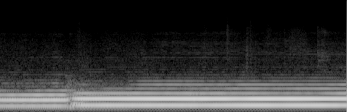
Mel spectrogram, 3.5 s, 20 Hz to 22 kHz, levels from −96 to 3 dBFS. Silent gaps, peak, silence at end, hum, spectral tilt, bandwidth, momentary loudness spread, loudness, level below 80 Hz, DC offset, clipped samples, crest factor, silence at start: none; -8 dBFS; 0 s; none; -13.5 dB/octave; 1.5 kHz; 7 LU; -18 LUFS; -68 dBFS; under 0.1%; under 0.1%; 8 dB; 0 s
